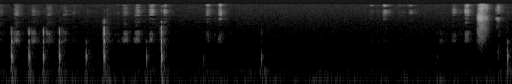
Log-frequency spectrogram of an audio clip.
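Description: A wooden graphite pencil tip strokes across a sheet of flat drawing paper while drawing a nose and lips. Short, dry scratching strokes come in quick, uneven bursts, some with a faint bright edge, with quieter stretches and a few soft strokes between them. The sound stays quiet and close throughout.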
